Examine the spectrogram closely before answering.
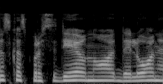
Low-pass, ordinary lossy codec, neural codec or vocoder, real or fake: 14.4 kHz; MP3, 48 kbps; none; real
